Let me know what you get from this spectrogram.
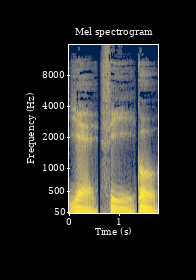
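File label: "yethiko", concatenated syllables; Affixing experiment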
